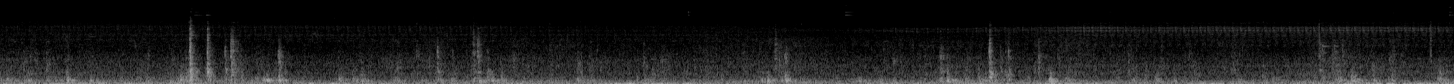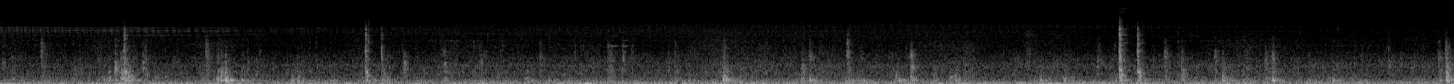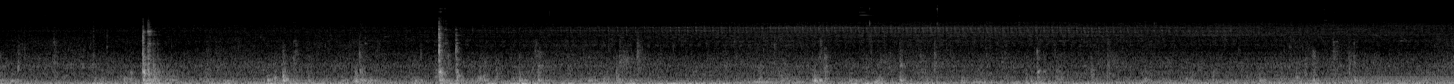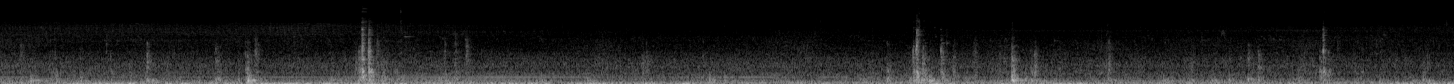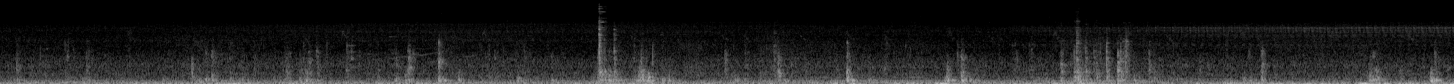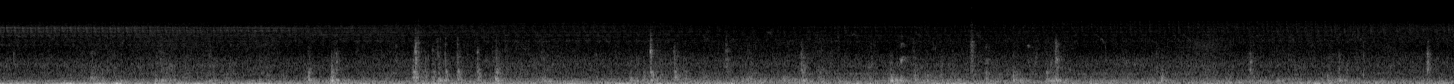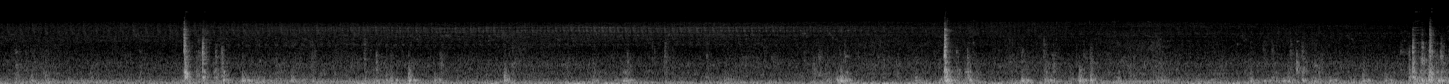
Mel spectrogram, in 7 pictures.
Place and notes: Recorded on the boardwalk over the water.
Zoom H6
